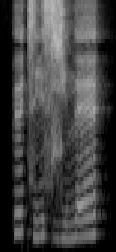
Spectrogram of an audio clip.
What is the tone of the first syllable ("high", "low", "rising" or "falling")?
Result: rising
